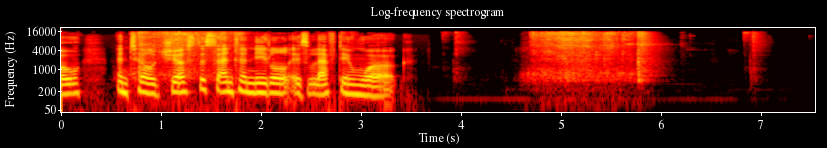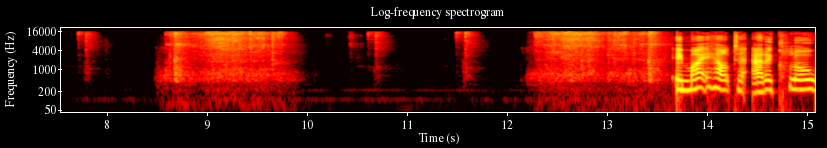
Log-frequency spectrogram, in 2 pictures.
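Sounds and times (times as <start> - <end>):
knitting machine carriage rasping: 0.6 - 2.0, 4.5 - 6.1, 7.7 - 10.0, 11.5 - 13.7.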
